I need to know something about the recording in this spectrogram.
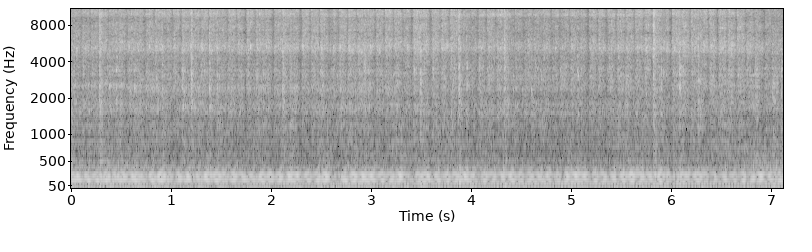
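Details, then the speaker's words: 2007 Jeep Wrangler JK Unlimited Rubicon started after sitting about a year, loud low lumpy idle with irregular beat and uneven firing; bad noise from the front area on one side, owner unsure if rod knock, not rhythmic. "She's got a badness to her. Let's see if I can't figure out which one it is by pressing the manual. Ooh, that's... that one, the front one on this side. Yeah, something sounds really bad down here."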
